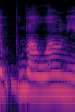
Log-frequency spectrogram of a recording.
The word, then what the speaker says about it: bologna: That's really, bologna is spelled like bologna, but it's really bologna.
